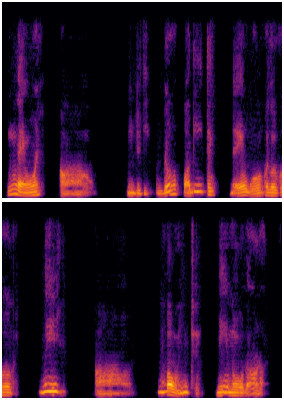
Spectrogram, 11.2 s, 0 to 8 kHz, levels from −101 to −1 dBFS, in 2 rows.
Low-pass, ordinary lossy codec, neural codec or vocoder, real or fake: 7.2 kHz; none; codec, 16 kHz, 1 kbps, FreqCodec, larger model; fake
